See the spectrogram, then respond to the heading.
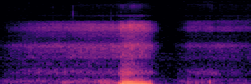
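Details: Light snoring from an adult who really fell asleep mid-recording: a single soft, low rumbling breath during sleep against quiet room hiss.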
